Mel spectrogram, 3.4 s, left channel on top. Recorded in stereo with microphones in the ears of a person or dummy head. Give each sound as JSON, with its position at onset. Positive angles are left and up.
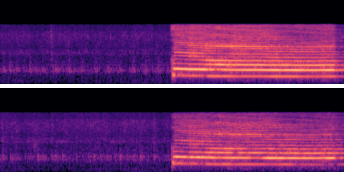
{"t": 1.7, "sound": "a shout", "side_deg": 50, "distance_m": 0.8}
